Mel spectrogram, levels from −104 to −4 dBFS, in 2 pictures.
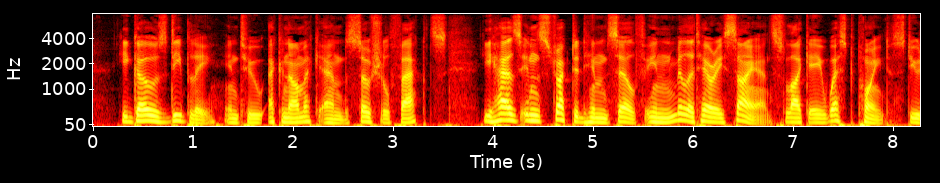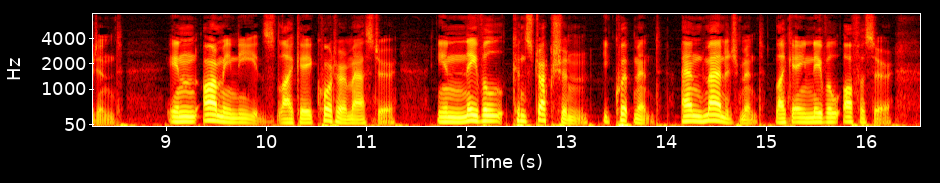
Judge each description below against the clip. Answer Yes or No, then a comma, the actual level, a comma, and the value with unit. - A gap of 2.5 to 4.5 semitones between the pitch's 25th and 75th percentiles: No, average, 5.0 semitones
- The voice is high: No, low, 120 Hz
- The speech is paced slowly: Yes, slow, 130 wpm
